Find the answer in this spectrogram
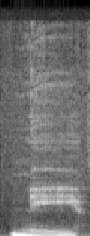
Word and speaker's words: knee: Yes, we do not hear the K. We only hear the N. Not, knit, knee.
